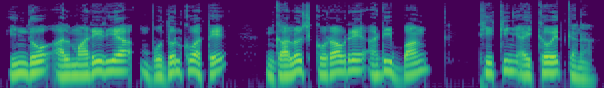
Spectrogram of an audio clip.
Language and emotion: Santali, fearful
